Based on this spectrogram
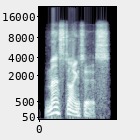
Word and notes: mastitis: British English

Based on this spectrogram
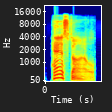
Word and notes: hairstyle: British English

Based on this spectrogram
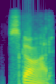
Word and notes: Scot: American English

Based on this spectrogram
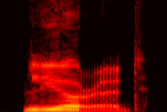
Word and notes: lurid: British English

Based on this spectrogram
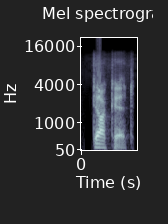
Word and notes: ducat: American English

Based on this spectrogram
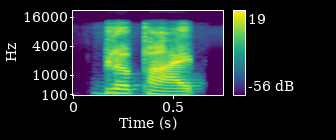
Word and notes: blowpipe: Indian

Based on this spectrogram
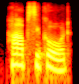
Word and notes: harpsichord: Indian

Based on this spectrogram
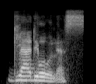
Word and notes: gladiolus: Indian

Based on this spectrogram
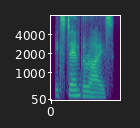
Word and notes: extemporize: Indian

